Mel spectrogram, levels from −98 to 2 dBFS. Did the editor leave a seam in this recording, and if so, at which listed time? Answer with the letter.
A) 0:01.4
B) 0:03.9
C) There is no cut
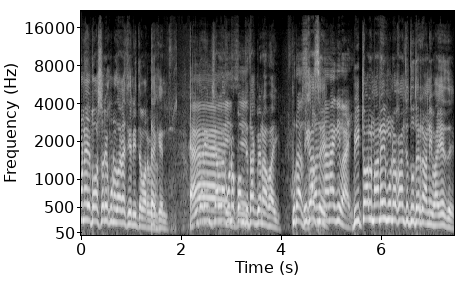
A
